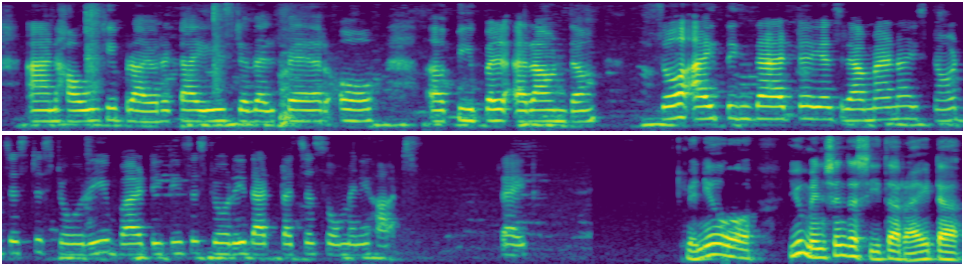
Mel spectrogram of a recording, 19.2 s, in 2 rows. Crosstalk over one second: none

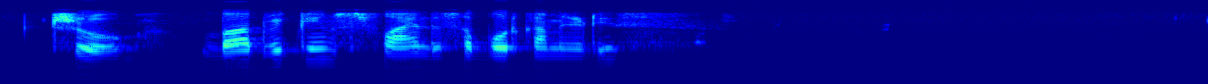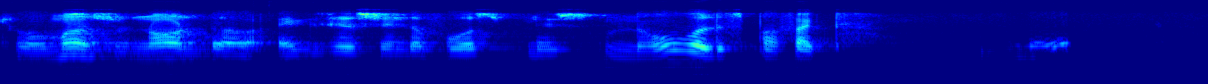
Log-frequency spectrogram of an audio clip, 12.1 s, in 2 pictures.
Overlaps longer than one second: none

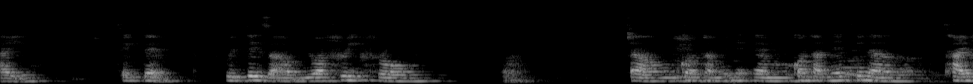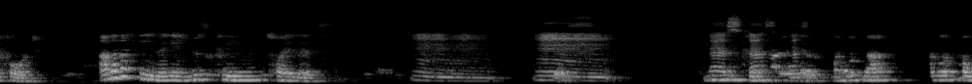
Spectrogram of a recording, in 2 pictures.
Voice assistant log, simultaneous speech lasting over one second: present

